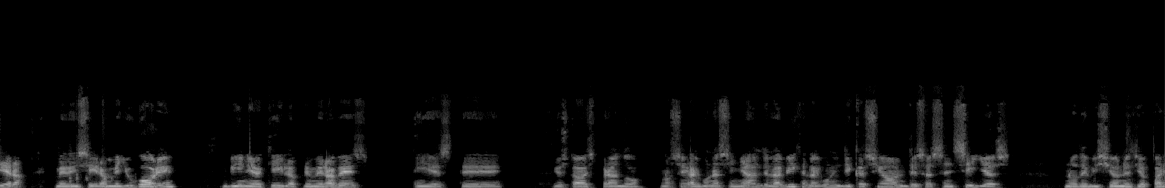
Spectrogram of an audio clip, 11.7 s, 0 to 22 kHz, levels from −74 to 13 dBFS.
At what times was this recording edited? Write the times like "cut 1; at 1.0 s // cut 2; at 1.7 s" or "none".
none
